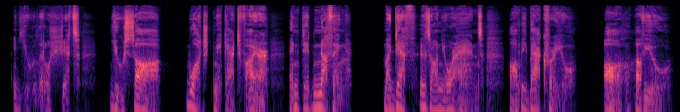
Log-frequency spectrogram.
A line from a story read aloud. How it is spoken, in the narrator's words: From between scorched, cracked lips he wheezed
